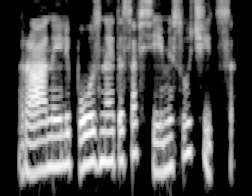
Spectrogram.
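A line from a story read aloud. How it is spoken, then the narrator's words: Even voice. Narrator (Russian): ровным голосом ответила Плезант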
